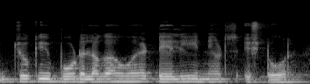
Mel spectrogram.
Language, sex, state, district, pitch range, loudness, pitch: Hindi, male, Uttar Pradesh, Jalaun, 120-130 Hz, -20 LUFS, 125 Hz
